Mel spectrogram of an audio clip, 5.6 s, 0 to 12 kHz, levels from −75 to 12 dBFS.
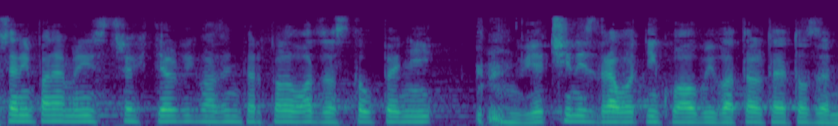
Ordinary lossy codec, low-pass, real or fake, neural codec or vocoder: AAC, 32 kbps; 7.2 kHz; real; none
